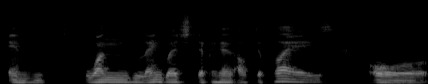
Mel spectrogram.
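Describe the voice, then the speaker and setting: A man speaks in a Spanish accent at a very slow pace. His pitch is fairly low and his intonation fairly even. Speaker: university student. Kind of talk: class assignment monologue. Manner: halting.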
